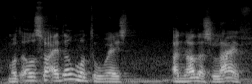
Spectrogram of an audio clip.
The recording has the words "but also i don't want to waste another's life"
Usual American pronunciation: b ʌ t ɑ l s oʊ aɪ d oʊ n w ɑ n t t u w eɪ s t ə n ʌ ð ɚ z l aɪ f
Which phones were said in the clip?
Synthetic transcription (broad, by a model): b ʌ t ɑ l s oʊ aɪ d oʊ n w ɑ n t t u w eɪ s t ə n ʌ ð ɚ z l aɪ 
